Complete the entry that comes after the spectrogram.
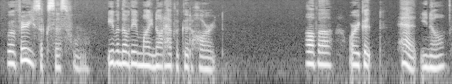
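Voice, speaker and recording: Woman for ASMR roleplay: soft-spoken, reassuring, unhurried delivery, close and dry on the mic. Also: fairly high pitch, no echo. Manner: gentle, reassuring, hesitant musing with pauses and soft hums. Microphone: close microphone, dry.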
